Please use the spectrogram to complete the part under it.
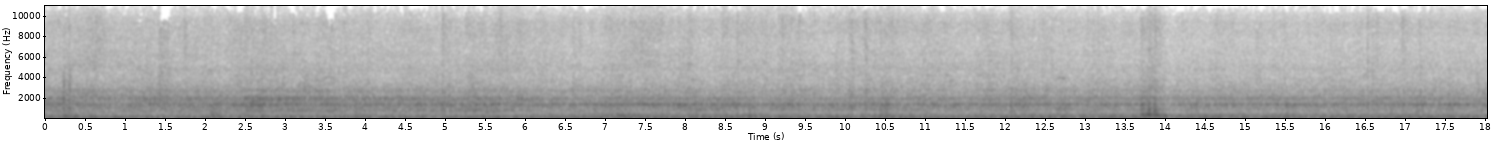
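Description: A steady hum of the train's motor whines inside the cab.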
